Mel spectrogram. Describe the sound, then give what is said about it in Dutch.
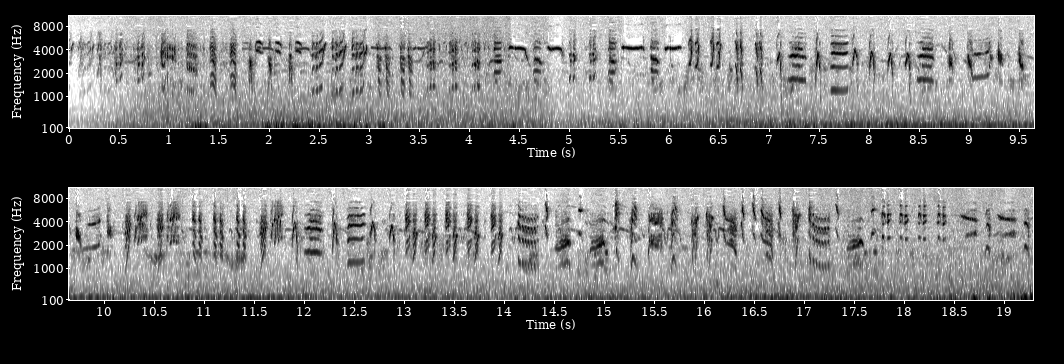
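A Eurasian reed warbler sings in reeds, a long, dense chatter of rapid, repeated chirping phrases. The grating, rhythmic notes continue without pause through the whole clip, and no voices are heard. “In onze cursus Vogelzang zijn we aangekomen bij de kleine karakiet.”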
